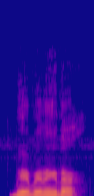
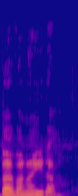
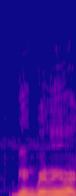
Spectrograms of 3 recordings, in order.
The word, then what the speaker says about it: Bienvenida: How do you say that? Bienvenida. Are you sure? Bevanita? Bienvenida, sí.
